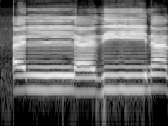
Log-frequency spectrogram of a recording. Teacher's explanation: الذین، دیکھیں حمزہ کو لام کے ساتھ ملائیں گے، لام پہ تشدید ہے تو اس کو سخت کریں گے، کیا پڑھیں گے؟ الذین، ذال پہ زبان نکالیں تھوڑی سی، ذال یا زیر ذی، نون زبرنا۔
